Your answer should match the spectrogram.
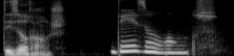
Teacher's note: you pronounce the S of des because it's followed by a vowel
